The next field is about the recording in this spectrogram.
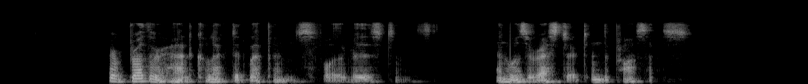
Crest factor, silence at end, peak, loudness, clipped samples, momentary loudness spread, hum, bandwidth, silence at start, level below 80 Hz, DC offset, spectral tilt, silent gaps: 22 dB; 1.2 s; -8 dBFS; -29 LUFS; under 0.1%; 15 LU; none; 7.8 kHz; 1.1 s; -62 dBFS; under 0.1%; -4.5 dB/octave; 4.47-4.57 s, 4.87-4.95 s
